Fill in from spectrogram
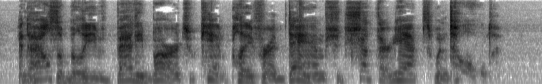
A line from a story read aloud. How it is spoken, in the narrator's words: yelled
